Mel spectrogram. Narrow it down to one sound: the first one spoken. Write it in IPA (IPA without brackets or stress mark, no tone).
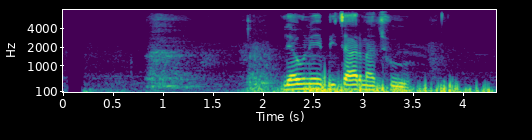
l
